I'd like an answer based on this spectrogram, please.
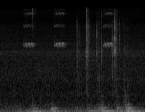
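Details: A cricket inside a studio chirps indoors in short, high, pure-toned bursts, with clicks and a low room rumble.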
